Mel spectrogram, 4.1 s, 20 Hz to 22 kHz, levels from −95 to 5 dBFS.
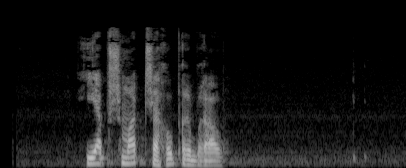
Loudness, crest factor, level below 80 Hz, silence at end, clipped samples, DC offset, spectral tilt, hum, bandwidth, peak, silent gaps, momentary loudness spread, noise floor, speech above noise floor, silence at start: -29 LUFS; 24 dB; -66 dBFS; 1.85 s; under 0.1%; under 0.1%; -5 dB/octave; none; 11.5 kHz; -10 dBFS; none; 5 LU; -69 dBFS; 41 dB; 0.85 s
